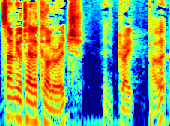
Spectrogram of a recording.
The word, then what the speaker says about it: Coleridge: And in his own poems, he rhymes it with Polar Ridge, Scholar Ridge, and The Whole Ridge.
